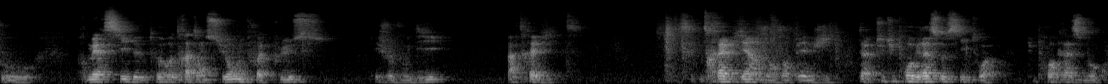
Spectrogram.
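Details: Adult male who has a stutter and attended a stuttering therapy course in 2005; stuttering.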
